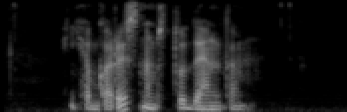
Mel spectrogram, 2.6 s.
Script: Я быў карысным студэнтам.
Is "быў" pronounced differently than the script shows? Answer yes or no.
yes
